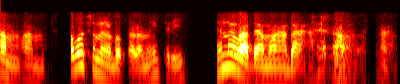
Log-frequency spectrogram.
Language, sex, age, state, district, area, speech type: Sanskrit, male, 30-45, West Bengal, Murshidabad, rural, conversation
